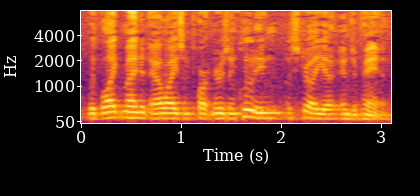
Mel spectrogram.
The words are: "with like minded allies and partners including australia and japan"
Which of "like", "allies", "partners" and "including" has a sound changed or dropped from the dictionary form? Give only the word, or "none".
none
